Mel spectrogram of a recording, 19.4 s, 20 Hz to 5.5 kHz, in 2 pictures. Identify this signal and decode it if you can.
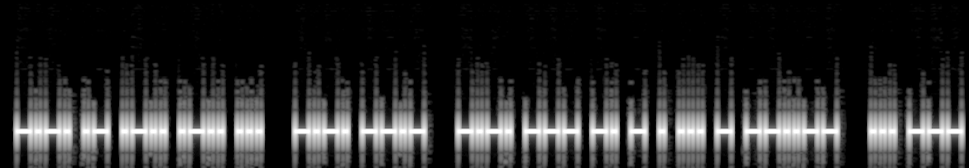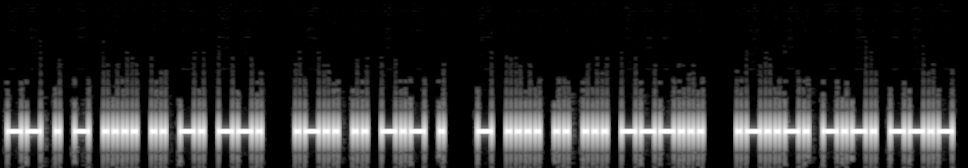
Morse code, heard as a keyed tone, about 25 wpm, 600 Hz. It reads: CALLS CQ CONTEST, SOMETHING LIKE THIS: "CQ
